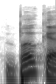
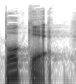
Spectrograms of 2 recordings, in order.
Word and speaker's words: bokeh: this as well but Boca is originally a Japanese word book it and I actually grew up in Japan so I should be pronouncing it that way but I also know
